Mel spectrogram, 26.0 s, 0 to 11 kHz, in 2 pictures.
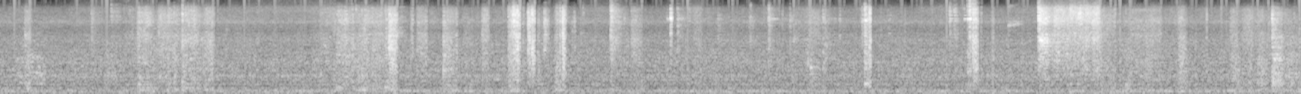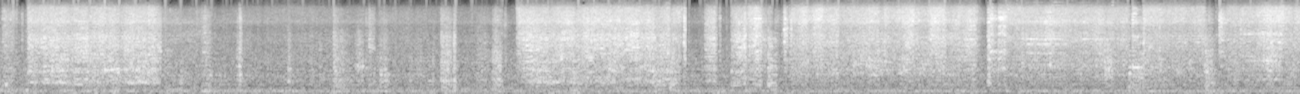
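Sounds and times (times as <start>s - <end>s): low machine hum: 0.0s - 26.0s.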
